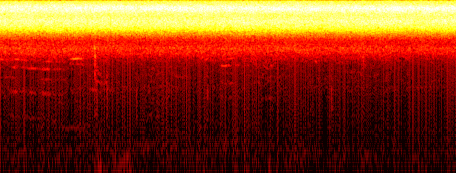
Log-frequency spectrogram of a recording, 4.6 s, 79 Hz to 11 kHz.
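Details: Large brown cicada singing on 6 August 2016 at Kenmin Kenko Fukushi Mura, Koshigaya, Saitama Prefecture, Japan: a steady, unbroken high sizzling drone with no pauses, with faint low sounds behind it.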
